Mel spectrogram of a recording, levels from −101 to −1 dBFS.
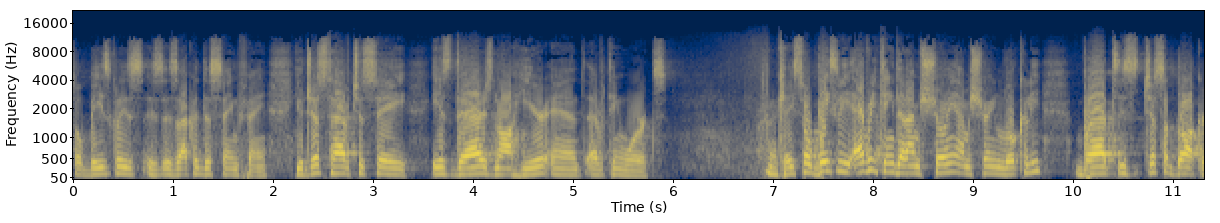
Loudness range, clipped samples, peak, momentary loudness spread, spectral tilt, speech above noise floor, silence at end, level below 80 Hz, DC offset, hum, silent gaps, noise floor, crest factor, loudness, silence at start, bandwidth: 3 LU; under 0.1%; -2 dBFS; 11 LU; -4.5 dB/octave; 30 dB; 0 s; -52 dBFS; under 0.1%; none; none; -48 dBFS; 16 dB; -18 LUFS; 0 s; 12 kHz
